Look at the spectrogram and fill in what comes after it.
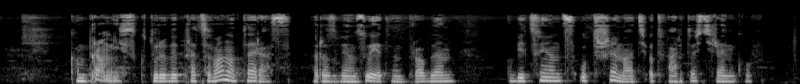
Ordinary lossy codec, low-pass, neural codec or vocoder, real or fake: Opus, 64 kbps; 10.8 kHz; none; real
